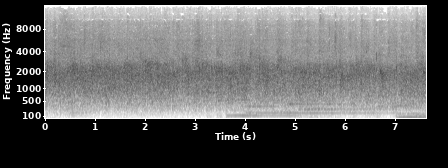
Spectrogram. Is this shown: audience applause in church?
yes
